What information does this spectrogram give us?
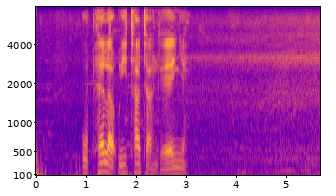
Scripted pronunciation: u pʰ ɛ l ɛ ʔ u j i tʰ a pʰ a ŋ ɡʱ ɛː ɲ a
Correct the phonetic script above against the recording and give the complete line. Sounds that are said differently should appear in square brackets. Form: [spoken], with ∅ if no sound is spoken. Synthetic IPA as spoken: u pʰ ɛ l [a] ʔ u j i tʰ a [tʰ] a ŋ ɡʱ ɛː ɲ [ɛ]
